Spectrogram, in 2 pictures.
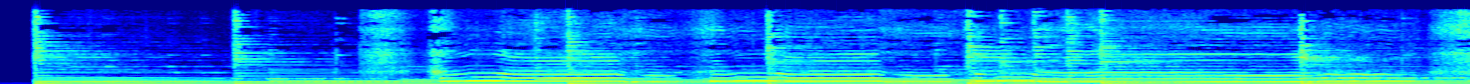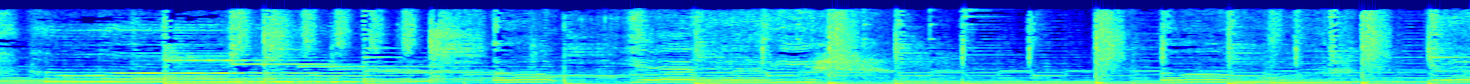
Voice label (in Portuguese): tempo namoro fem, Tempo de Namoro – Voz Feminina; telemensagem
